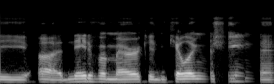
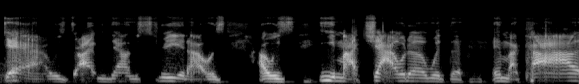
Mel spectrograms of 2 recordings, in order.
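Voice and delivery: put-on higher-pitched thick Boston accent; 5 semitones higher than usual. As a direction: lean hard into Boston. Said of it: "lean into the accent".

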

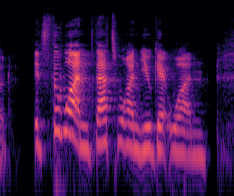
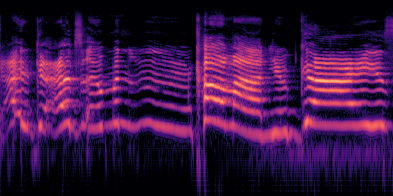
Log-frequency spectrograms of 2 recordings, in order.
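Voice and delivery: sputtering into a high, loud whine; mock tantrum, building to a wail; whiny frustration; 13 semitones higher, 13 dB louder, much slower than usual. Brown pleading with the mob to come on, whiny.

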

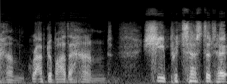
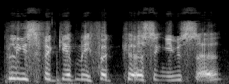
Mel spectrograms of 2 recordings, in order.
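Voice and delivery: high, pleading girl in mock tears; frightened girl begging the peddler; tearful plea; 11 semitones higher than usual. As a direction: beg forgiveness, a touch of crying. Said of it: "burst into tears and begged forgiveness".

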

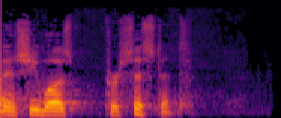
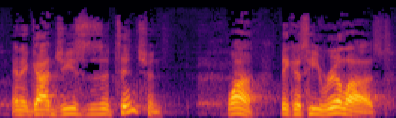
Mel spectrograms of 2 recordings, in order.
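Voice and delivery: usual speaking voice

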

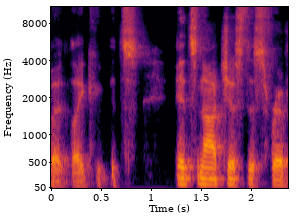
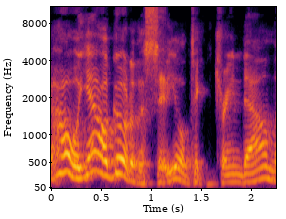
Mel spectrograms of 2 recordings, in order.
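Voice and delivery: much higher, louder, airy self-mocking; breezy mock nonchalance; 11 semitones higher, 7 dB louder than usual. Guest mocking his younger self's casual plan, breezy and higher. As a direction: toss it off like it's no big deal.

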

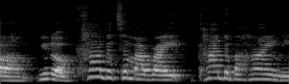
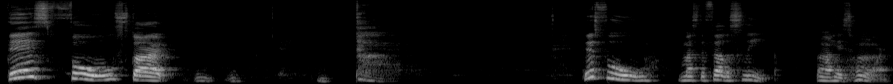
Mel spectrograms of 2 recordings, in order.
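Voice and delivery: ordinary delivery

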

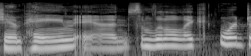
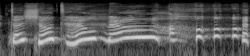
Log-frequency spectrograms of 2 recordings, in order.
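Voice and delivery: much higher, slow, laughing; giddy question; 3 dB louder, much slower than usual. Retold or imitated. Asking her new fiancé about her best friend, giddy laughing. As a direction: stretch it out in a high laugh. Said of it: "I was like".

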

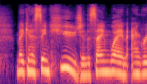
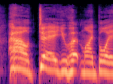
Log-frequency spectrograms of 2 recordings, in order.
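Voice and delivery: slow, raised accusing growl of outrage; angry accusation; 4 semitones higher, 3 dB louder than usual. A narrator's reading. Father turning on the boy he grabbed, angry accusation. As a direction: accuse slowly, pitch lifted. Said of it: "accused Mister Wirtz".

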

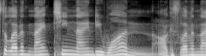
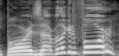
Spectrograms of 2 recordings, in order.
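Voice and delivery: high, loud quiz host call; announcer call; 5 semitones higher, 4 dB louder than usual. Acted. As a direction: boom it out like a game show host. Host announces answer reveal.

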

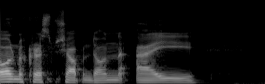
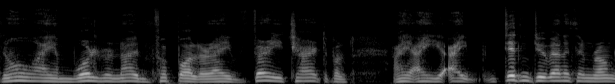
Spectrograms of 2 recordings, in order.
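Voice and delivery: put-on higher, protesting French accent; botched French accent; 6 semitones higher than usual. Footballer defends himself to the saint, indignant French accent. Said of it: "German accent there".

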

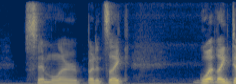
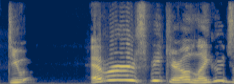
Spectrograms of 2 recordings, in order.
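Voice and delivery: much higher, louder, on ever; exasperated mock question; 11 semitones higher, 8 dB louder than usual. Repeats his question to English-speaking Scandinavians, exasperated and louder. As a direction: throw up your hands in disbelief. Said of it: "I'm like".

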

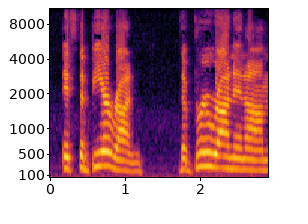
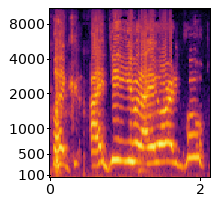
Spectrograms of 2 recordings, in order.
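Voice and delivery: talking through real laughter, pitched up; laughing hard; 8 semitones higher, 4 dB louder than usual. Real, not acted. Retelling the race punchline to Paul, laughing through it. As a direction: laugh through every word.

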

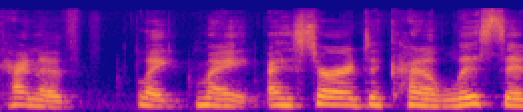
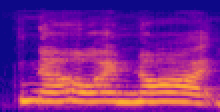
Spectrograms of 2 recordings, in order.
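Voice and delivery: high-pitched mock crying protest; imitated tearful denial; 8 semitones higher, 3 dB louder than usual. Crying daughter answers her nervous mom, imitated tearful denial. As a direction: protest as a crying teen, higher, without sobs. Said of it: "still crying".

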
